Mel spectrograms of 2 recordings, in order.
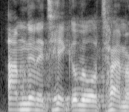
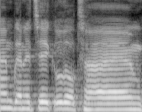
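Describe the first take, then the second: First: It sounds firm and determined. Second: It sounds casual and unhurried.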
